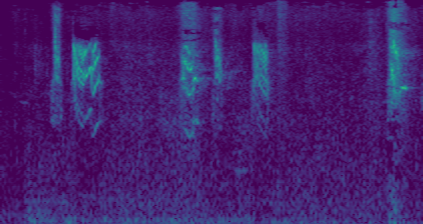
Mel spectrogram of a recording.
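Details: Calls of a female rusty-collared seedeater, chirping to stimulate a male into song: sharp high chirps and short tangled notes in separate bursts, with quieter gaps, some brief and clipped.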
